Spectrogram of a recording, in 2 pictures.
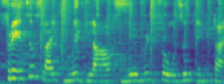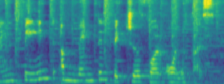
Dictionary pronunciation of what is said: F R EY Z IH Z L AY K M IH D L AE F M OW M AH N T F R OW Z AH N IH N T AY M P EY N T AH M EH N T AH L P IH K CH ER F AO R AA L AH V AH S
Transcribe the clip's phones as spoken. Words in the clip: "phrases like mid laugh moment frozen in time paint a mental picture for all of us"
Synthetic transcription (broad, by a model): F R EY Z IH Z L AY K M IH D L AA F M OW M AH N T F R OW Z AH N IH N T AY M P EY N T AH M EH N T AH L P IH K CH ER F AO R AA L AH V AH S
